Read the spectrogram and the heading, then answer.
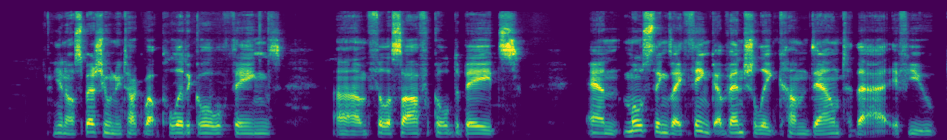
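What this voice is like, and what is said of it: Hoarse, strained voice. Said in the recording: “I'm losing my voice again”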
